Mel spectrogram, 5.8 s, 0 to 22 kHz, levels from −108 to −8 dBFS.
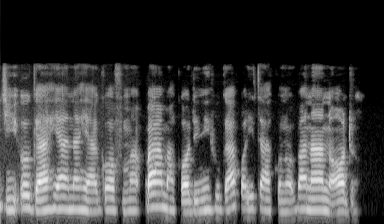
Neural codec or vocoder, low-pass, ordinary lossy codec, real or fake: none; none; none; real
